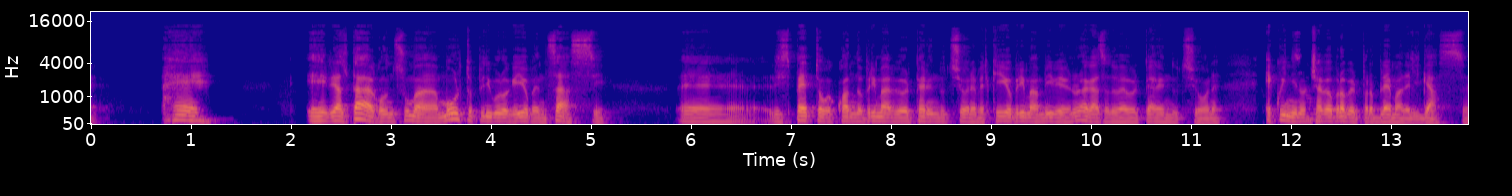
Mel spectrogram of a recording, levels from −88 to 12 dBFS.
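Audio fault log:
throughout, imaging from linear upsampling: speech raised from 16 kHz to 48 kHz by straight-line interpolation leaves a mirror image at 8–16 kHz, about 30 dB down, dulling highs and adding metallic shimmer to sibilants.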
